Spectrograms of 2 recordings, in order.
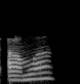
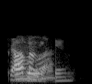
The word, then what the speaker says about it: Amla: My name's Amla. – Emma. – It's what? – Amla. Yes. How are you? – Spell it, please. – It's A-M-L-A.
